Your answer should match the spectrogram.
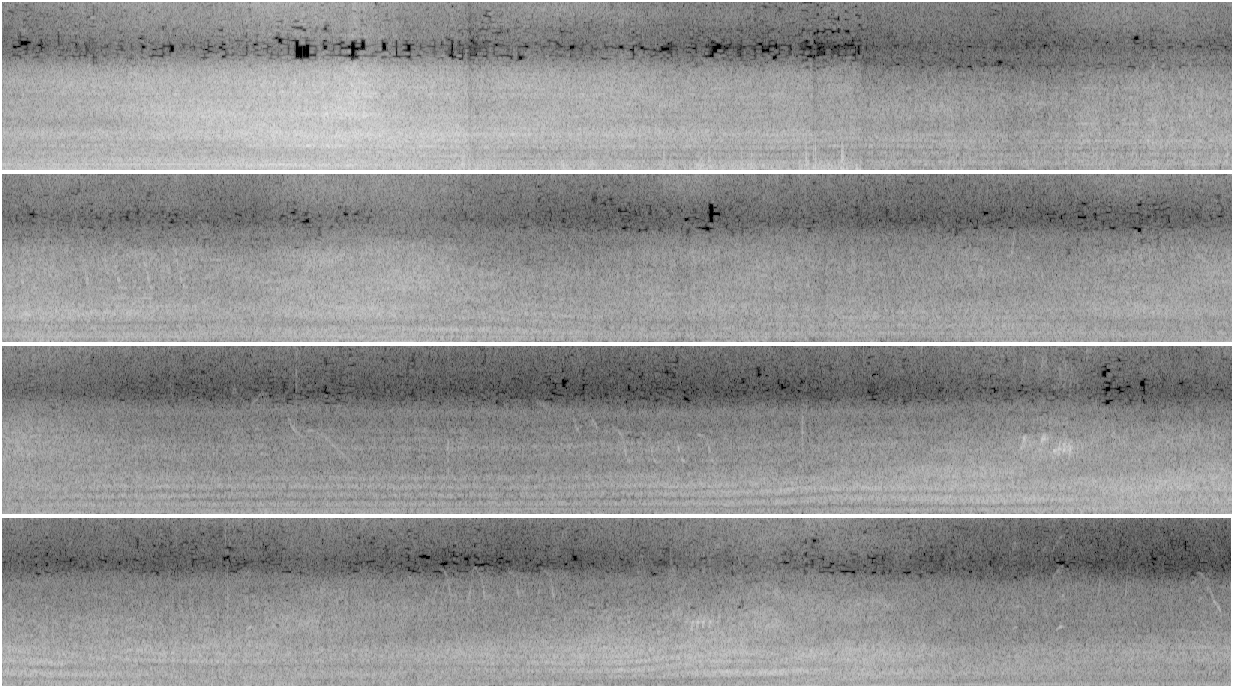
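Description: Road traffic: cars passing close by on a two-lane highway. It is loudest in the first few seconds and drops suddenly about six seconds in. After that comes a quieter steady hum of traffic, with engine tones rising and falling as vehicles go by.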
